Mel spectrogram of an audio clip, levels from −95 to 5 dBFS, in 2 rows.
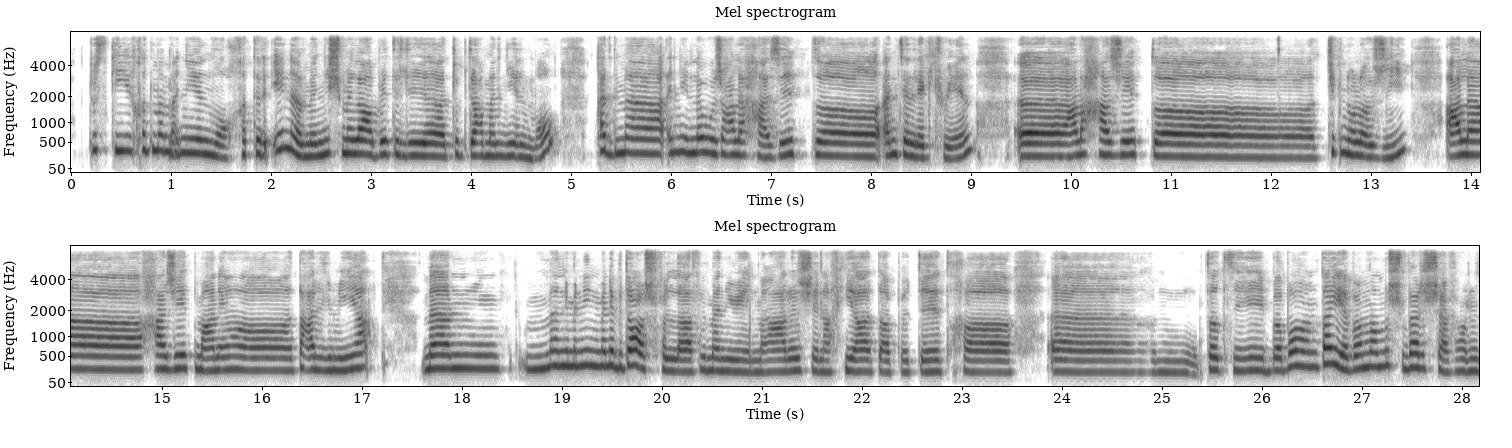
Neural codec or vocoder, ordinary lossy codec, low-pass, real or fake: codec, 16 kHz, 4.8 kbps, FACodec; none; 7.2 kHz; fake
